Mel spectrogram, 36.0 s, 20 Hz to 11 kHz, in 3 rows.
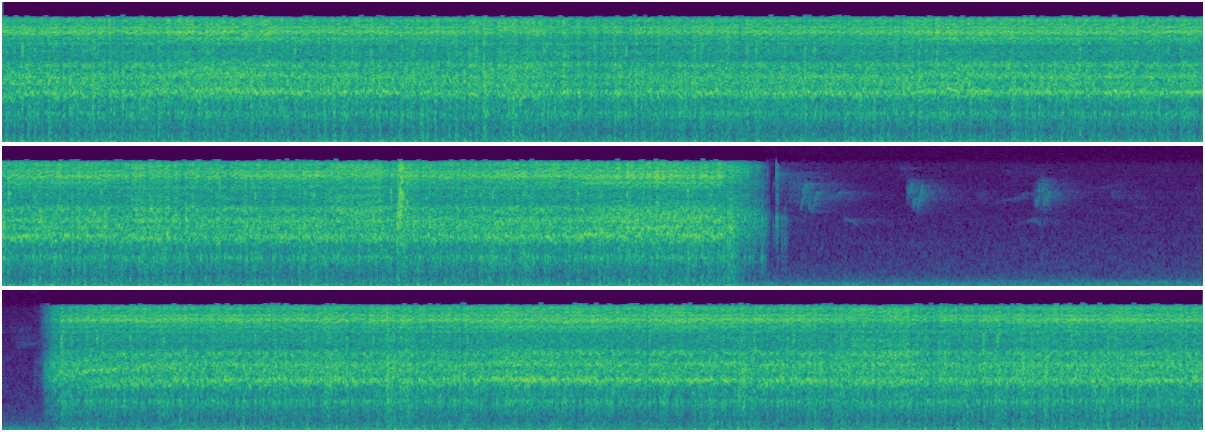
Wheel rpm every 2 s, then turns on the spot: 150, 160, 160, 160, 160, 160, 160, 160, 160, 110, 0, 0, 80, 160, 160, 160, 160, 160.
none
